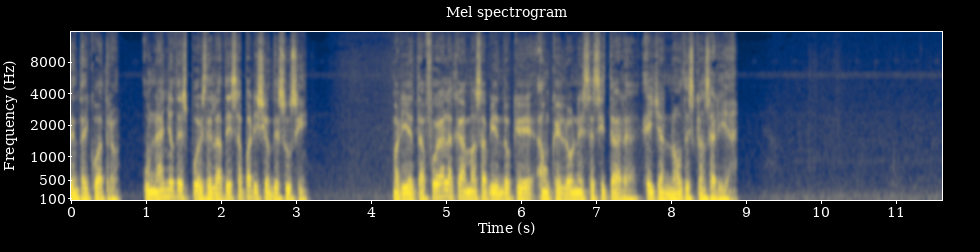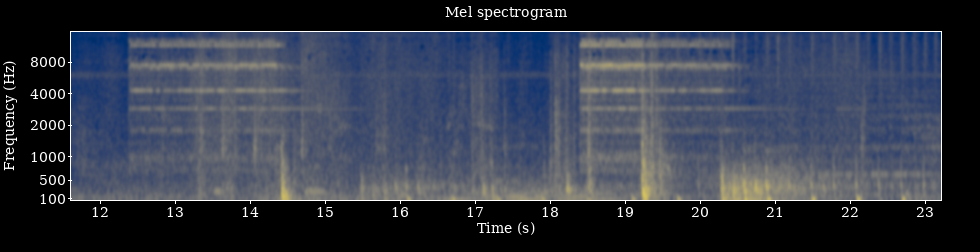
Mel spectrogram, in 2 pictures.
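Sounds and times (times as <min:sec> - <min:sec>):
speech: 0:00.0 - 0:03.3, 0:04.3 - 0:09.0
low noise: 0:00.0 - 0:23.2
faint rustling: 0:03.4 - 0:04.4, 0:09.7 - 0:20.2
telephone bell ringing at night: 0:12.4 - 0:15.6, 0:18.3 - 0:21.6.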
